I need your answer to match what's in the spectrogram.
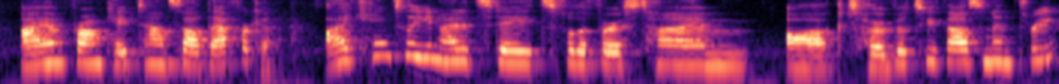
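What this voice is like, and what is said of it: South African accent. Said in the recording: “You've got a lovely accent.”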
